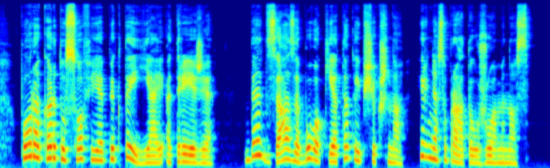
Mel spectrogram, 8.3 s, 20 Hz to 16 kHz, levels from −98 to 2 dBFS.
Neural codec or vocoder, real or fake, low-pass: none; real; 14.4 kHz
